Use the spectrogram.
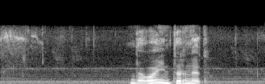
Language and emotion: Russian, neutral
